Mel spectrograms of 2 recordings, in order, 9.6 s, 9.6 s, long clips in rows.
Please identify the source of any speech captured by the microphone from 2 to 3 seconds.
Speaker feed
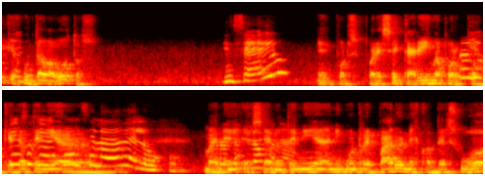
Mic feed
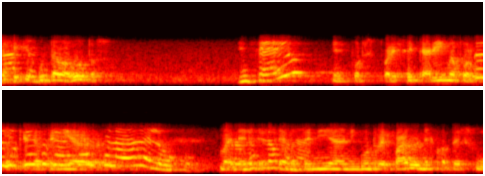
echo only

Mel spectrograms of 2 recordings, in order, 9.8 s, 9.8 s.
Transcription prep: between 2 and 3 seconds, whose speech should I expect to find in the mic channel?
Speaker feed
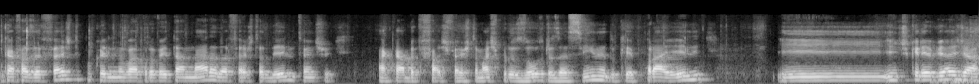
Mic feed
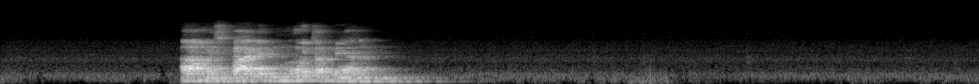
user only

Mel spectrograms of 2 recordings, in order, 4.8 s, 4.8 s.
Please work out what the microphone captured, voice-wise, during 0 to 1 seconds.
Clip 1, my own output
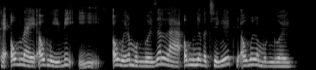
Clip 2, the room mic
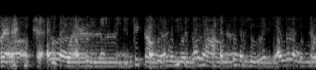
both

